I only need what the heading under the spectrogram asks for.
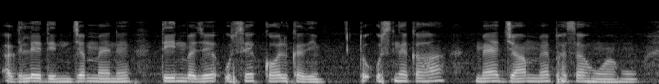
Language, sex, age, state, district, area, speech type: Urdu, male, 18-30, Delhi, Central Delhi, urban, spontaneous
